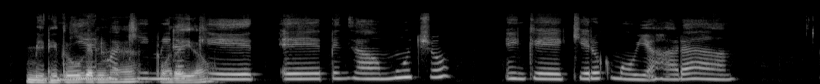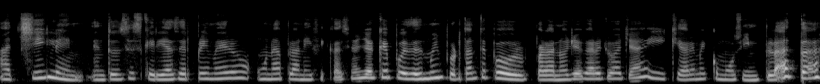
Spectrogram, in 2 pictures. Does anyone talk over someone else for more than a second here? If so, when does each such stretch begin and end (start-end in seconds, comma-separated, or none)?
0.6-2.2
